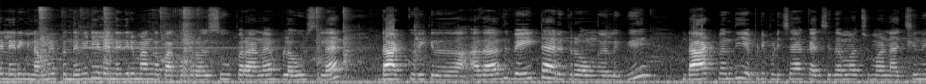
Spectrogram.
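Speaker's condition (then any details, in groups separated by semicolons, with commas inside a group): No condition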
